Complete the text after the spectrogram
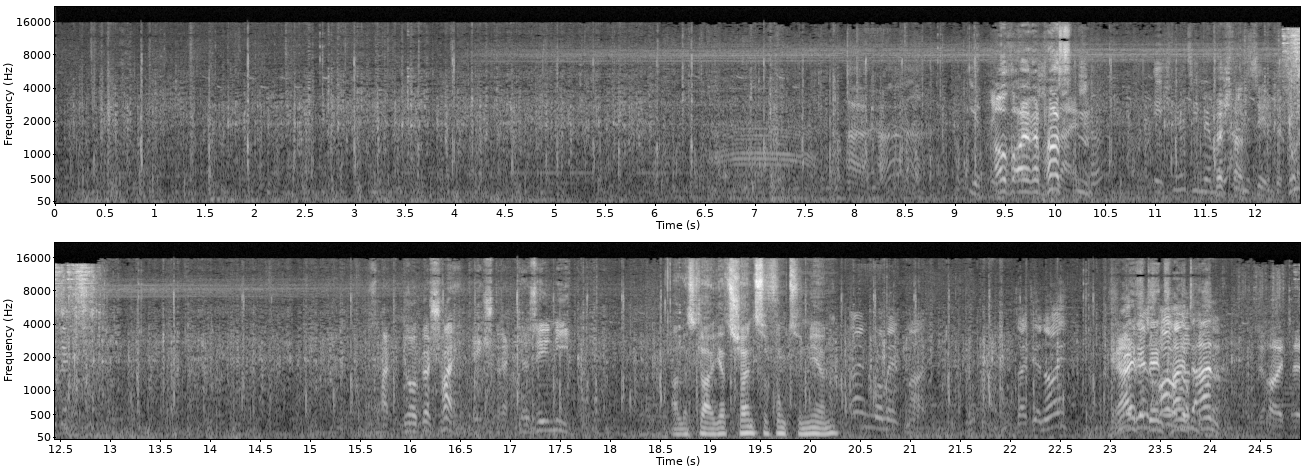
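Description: Soldiers' boots tramp on a dirt road.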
